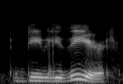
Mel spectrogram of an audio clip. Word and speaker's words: dividir: Because it ends in a consonant other than N or S, so stress, natural stress goes on the last syllable. Libertad, dividir, and you'll see that dividir is a verb, okay?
